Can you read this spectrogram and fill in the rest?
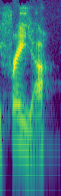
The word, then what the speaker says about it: Freyja: Freyha? What were you going to say? – Freyja? I guess it'd be Freyja, because it's Norse and Swedish. It's not Spanish.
